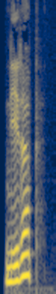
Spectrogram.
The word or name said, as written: netop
